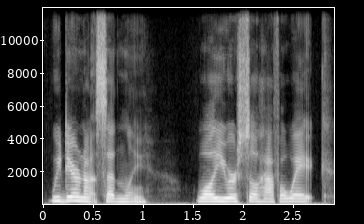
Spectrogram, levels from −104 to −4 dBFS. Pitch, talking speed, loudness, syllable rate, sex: 205 Hz, 185 wpm, -15 LUFS, 6.9 syllables/s, female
